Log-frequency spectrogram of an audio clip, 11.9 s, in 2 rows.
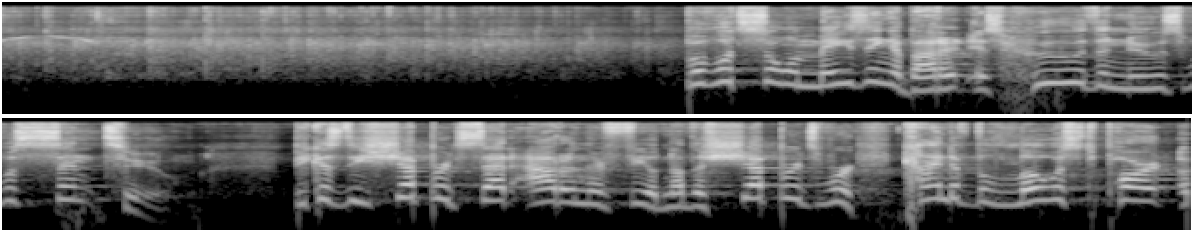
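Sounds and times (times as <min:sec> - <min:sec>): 
audience applause: 0:00.0 - 0:03.4
speech: 0:03.4 - 0:11.8.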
